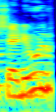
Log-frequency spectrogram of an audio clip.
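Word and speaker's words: scheduled: तो शेड्यूल्ड को हम शेड्यूल्ड भी पढ़ सकते हैं और स्केड्यूल्ड भी पढ़ सकते हैं, अमेरिकन प्रोनाउंसिएशन स्केड्यूल्ड है और ब्रिटिश प्रोनाउंसिएशन शेड्यूल्ड है, तो इसीलिए कई बार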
